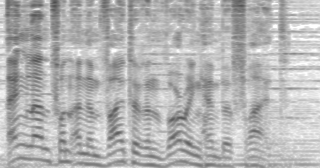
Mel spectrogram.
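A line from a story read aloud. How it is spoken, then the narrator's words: Plain. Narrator (German): antwortete Scroop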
